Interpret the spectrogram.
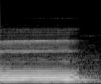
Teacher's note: یہ آواز دیکھ لیں، ان، یہ غنہ ہے۔ غنہ کی آواز ناک میں رک کر نکلتی ہے، یعنی کہ آواز کو تھوڑی دیر ناک میں رکھنا، یہ غنہ کہلاتا ہے۔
